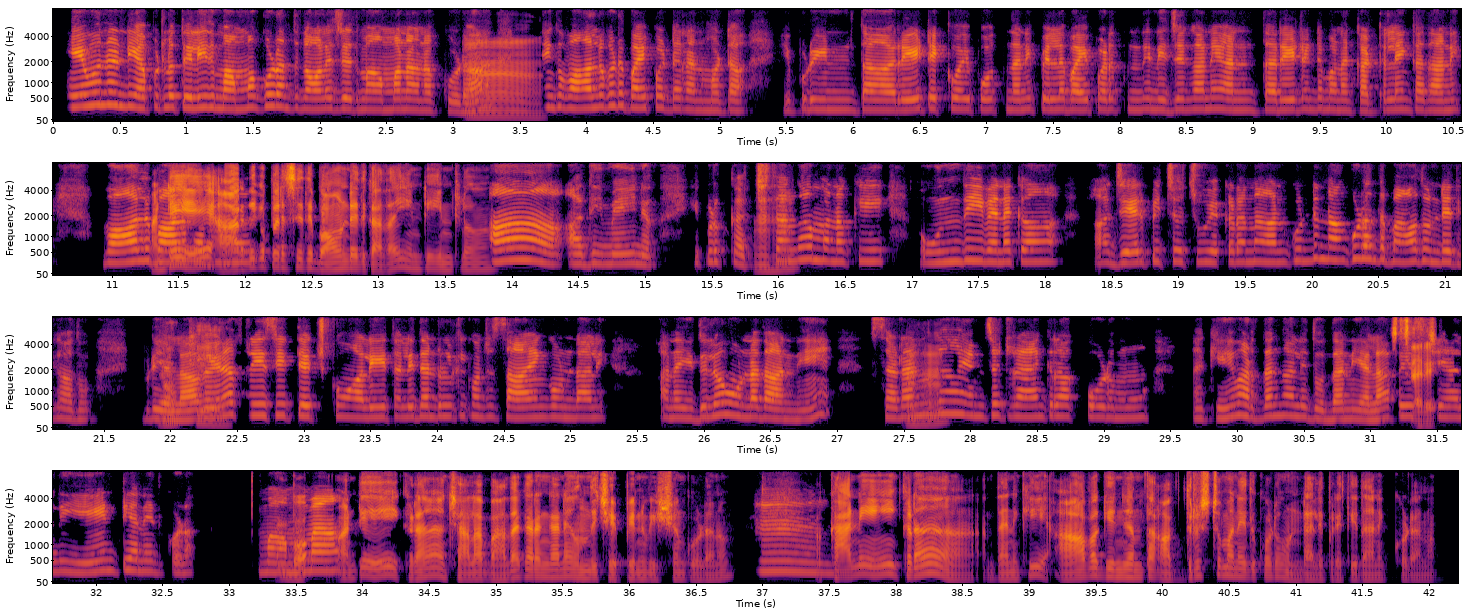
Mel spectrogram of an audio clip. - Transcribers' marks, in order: in English: "నాలెడ్జ్"; in English: "రేట్"; in English: "రేట్"; in English: "మెయిన్"; in English: "ఫ్రీ సీట్"; in English: "సడన్‌గా ఎంసెట్ ర్యాంక్"; other background noise; in English: "ఫేస్"; tapping
- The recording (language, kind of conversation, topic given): Telugu, podcast, బర్నౌట్ వచ్చినప్పుడు మీరు ఏమి చేశారు?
